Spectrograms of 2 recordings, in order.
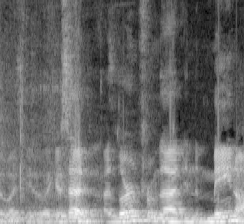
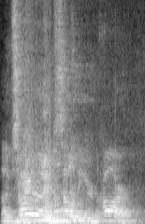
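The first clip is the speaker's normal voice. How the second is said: louder, fast, pleading rush; apology to an angry boss, hurried and louder; urgent apology; 4 semitones higher, 7 dB louder, faster than usual. Retold or imitated. Begging the angry boss, hurried and loud. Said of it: "This is ugly".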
